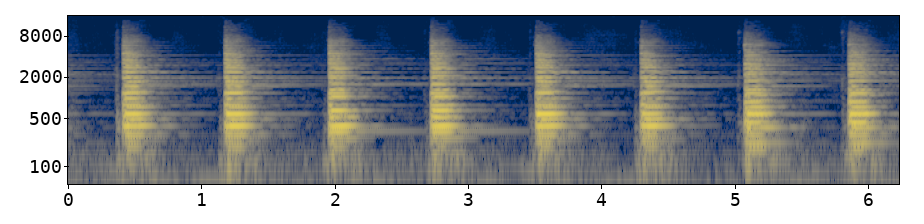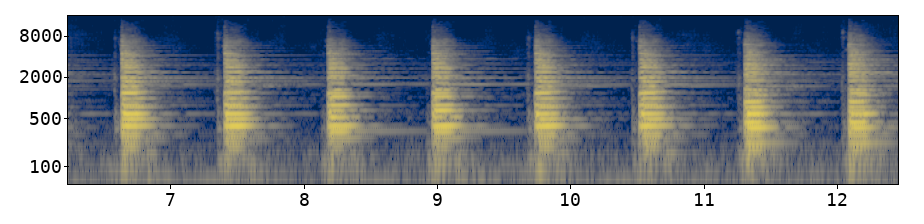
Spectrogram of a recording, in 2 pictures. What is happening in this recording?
zulu 77 G PIANO 1
Roots rasta reggae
